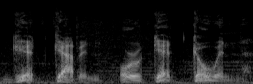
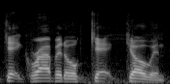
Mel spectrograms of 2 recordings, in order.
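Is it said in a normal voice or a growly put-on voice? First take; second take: put-on; normal. First: It is said in a put-on Worgen voice. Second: It is said in his normal voice.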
